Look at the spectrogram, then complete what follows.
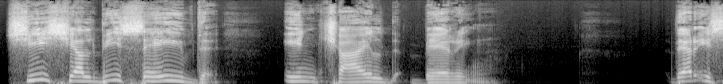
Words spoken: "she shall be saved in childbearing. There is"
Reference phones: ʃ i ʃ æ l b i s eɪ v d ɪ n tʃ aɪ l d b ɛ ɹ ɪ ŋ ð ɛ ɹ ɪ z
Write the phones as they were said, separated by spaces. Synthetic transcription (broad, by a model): ʃ i ʃ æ l b i s eɪ v d ɪ n tʃ aɪ l d b ɛ ɹ ɪ ŋ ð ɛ ɹ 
